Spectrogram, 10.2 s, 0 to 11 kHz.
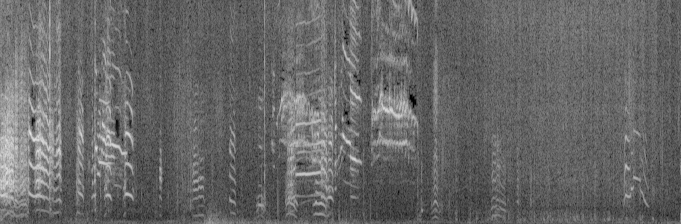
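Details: Gulls being fed on the beach at Brean Sands, Somerset, England, on a spring day in April 2013; many birds call at once, a dense overlapping chorus of loud, harsh, arching squeals that eases into scattered cries later.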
